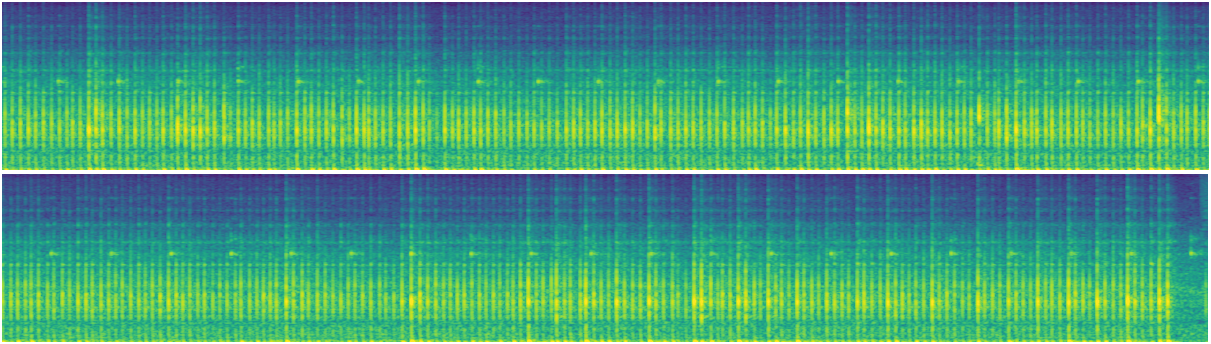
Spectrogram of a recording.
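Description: Drumsticks playing a continuous stream of fast, even strokes on a drum practice pad, with a steady high click about twice a second.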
